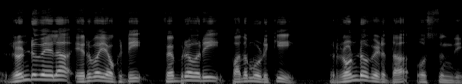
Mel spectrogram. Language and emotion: Telugu, neutral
